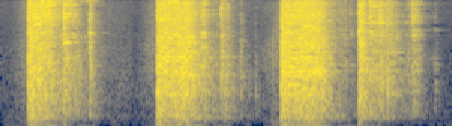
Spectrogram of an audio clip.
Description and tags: Breaking Glass Window
glass window breaking
breaking, window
